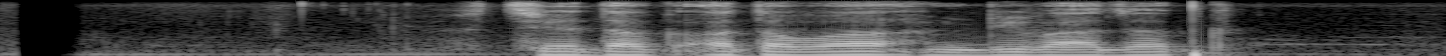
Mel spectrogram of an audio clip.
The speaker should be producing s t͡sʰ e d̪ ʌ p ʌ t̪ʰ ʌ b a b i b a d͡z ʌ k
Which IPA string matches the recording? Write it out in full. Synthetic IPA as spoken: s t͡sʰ e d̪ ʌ k ʌ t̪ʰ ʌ w a b i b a d͡z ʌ k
